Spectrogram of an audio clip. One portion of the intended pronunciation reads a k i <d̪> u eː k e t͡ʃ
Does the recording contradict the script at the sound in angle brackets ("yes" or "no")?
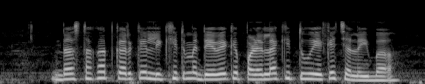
yes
